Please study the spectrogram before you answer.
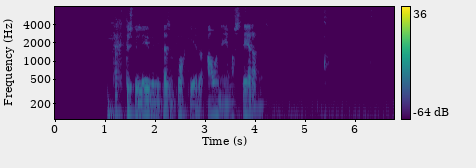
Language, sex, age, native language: Icelandic, male, 18-19, Icelandic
